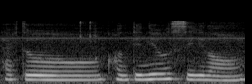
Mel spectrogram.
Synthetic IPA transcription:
hɛvtu | kʰɔ̃ntĩnjusilɔ̃ŋ

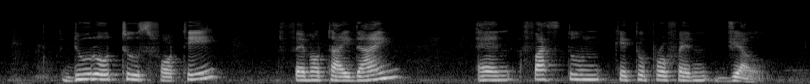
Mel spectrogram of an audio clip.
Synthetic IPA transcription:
duɹotusfɔtʰe | fɛmotajdãjn | ɛ̃nfastũnkʰetopɹofɛ̃nd͡ʒɛ̰l

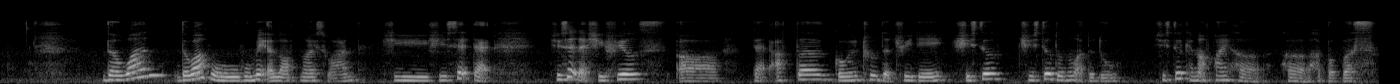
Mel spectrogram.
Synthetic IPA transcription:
dəwãndəwãnhuɦumekəlɔtɔfnɔɪswãn | ʃiʃised̚dɛt̚ | ʃised̚dɛ̰t̚ʃifilsʔʌ | d̥ɛ̰ta̰ftəɡoɪ̃ŋt̪ʰɹudətʰɹideʃistilʃistildõnːowɔ̰tːudu | ʃistilkʰɛnɔ̰tfãɪ̃ndhəhəhəpəpəs

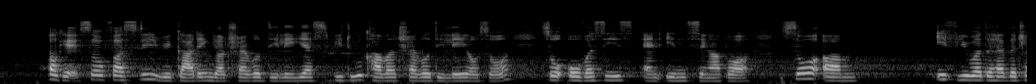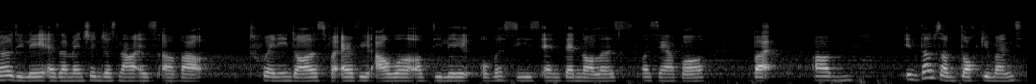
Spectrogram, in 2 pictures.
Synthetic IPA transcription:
okesofəstliɹiɡadɪ̃ŋjɔtʰɹɛvəldilejɛswidukʰavətʰɹɛvəldileɔsosoʔovəsisʔɛ̃nɪ̃nsɪ̃ŋəpɔ | soʔʌ̃m | ɪfjuwətuɦɛvdətʰɹɛvəldileɛsajmɛ̃nʃə̃nd͡ʒasnaʊɪtsə̰baʊt̚ | tʰwɛ̃nidɔləsfɔʔɛvɹiʔawəɔfdileʔovəsisɛ̃ntɛ̃ndɔləsfɔsɪ̃ŋəpɔ | b̥at̚ | ʔʌ̃m | ɪ̃ntəmsɔfdɔkjumə̃nts

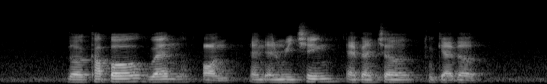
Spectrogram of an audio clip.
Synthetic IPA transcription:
dəkapəlwɛ̃ntɔ̃nɛ̃nɛ̃nɹit͡ʃɪ̃ŋɛdvɛ̃nt͡ʃətuɡɛdə

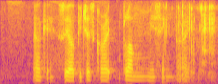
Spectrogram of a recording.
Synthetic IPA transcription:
ʔokʰesojɔpik̚t͡ʃəskʰɔɹɛ̰k̚plãmːisɪ̰̃ŋɔ̰ɹa̰ɪt̚

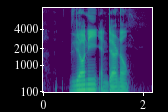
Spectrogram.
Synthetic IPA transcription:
ljɔniɛ̰̃ndɛɹnəlˠ

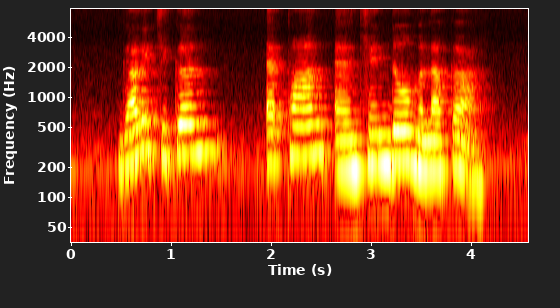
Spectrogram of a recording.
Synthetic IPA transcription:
ɡalit͡ʃikə̃n | ɛpãnɛ̃nt͡ʃɛ̃ndoməlaka

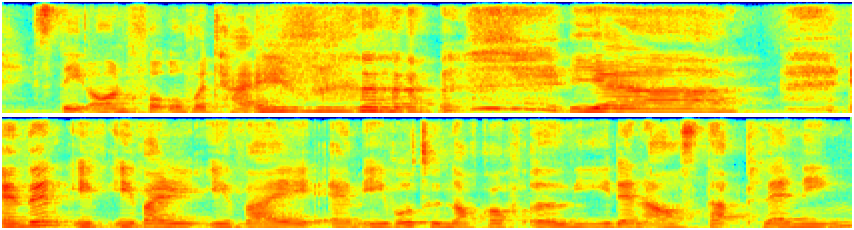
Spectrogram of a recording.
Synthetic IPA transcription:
steʔɔ̃nfɔʔovətʰãɪ̃m | ja | ʔɛ̃ndɛ̃nififaɪifajɛ̃mʔebəltʰunɔkɔfəlidɛ̃nʔa̰ɪlstat̚pʰlɛnɪ̃ŋ

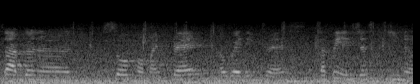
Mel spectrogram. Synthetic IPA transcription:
soãjmɡɔ̃nə | sofɔmajfɹɛ̃nd | əwɛdĩŋdɹɛs | t̪apĩɪtsd͡ʒastĩnə

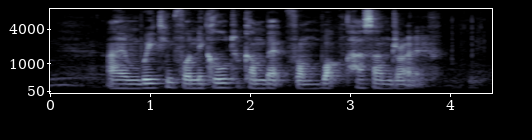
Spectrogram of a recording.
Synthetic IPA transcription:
ʔaɪɛ̃mwetʰɪ̃ŋfɔnɪkʰəltʰukʰãmbɛkfɹɔ̃mwakhasãndɹa̰ɪv̥

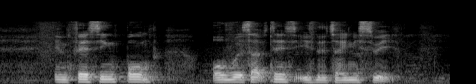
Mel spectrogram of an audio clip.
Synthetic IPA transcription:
ĩɱfɛsĩŋpɔ̃mp | ʔovəsap̚stə̃nsḭsdət͡ʃaɪniswet

